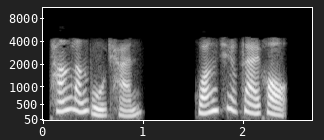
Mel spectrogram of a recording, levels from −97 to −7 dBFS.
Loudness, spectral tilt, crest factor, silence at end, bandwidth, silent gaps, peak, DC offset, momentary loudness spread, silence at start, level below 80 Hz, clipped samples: -16 LUFS; -11 dB/octave; 16 dB; 0.25 s; 4.6 kHz; 1.01-1.51 s; 0 dBFS; under 0.1%; 8 LU; 0.1 s; -62 dBFS; under 0.1%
